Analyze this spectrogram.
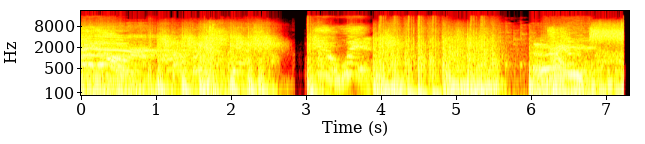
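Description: Rapid blows land with sharp smacks.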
